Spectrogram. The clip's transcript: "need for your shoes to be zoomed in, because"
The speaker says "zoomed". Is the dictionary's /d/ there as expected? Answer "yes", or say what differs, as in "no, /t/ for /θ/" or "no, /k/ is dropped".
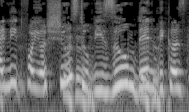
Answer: yes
